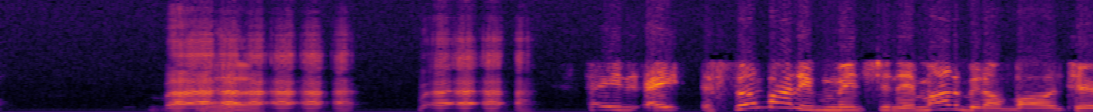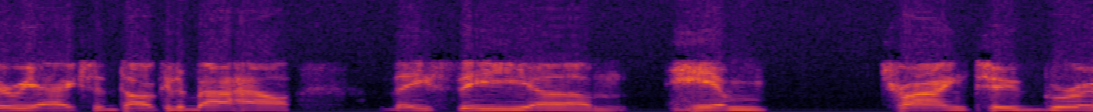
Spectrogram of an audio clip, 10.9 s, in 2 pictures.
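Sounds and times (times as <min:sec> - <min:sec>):
speech: 0:00.8 - 0:02.4, 0:03.0 - 0:10.9
sheep-like bleat: 0:00.8 - 0:02.7.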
